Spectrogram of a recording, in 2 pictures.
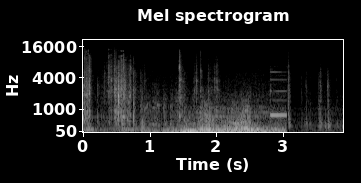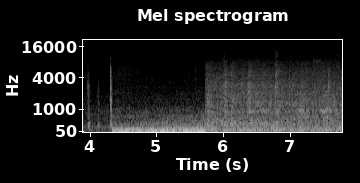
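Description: A car's engine being started and running, then a quieter moment with a few sharp clicks as the automatic gear selector is moved, then the engine running louder as the car moves off. Near the end the sound cuts to the busy background hum of a large shop.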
